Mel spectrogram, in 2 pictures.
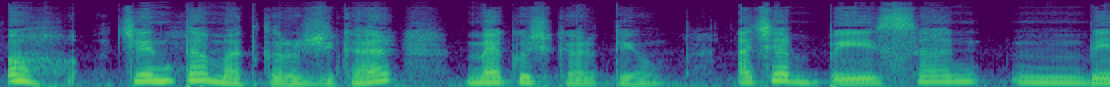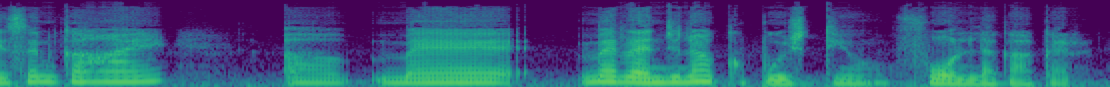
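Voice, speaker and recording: A woman voicing a kind, resourceful young married woman in a cartoon story, polite and expressive. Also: medium pitch, a little slow, close to an everyday voice. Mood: flustered.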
